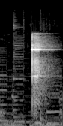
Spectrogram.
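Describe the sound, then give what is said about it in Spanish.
A single bright clink of beer glasses tapped together in a toast, ringing briefly with a clear high tone before fading, fairly loud against a quiet background. “Salud.”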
